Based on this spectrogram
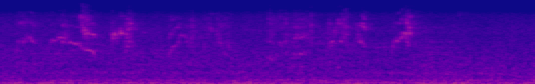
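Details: Budgerigars in a colony aviary, several birds chattering together: overlapping warbled and squawky notes sliding up and down, set against a steady background hiss.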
